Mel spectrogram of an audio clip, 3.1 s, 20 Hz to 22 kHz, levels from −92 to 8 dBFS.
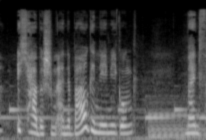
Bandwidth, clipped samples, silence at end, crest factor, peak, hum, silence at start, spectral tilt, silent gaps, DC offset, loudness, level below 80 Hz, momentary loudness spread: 17 kHz; under 0.1%; 0 s; 18 dB; 0 dBFS; none; 0 s; -4.5 dB/octave; none; under 0.1%; -20 LUFS; -44 dBFS; 12 LU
